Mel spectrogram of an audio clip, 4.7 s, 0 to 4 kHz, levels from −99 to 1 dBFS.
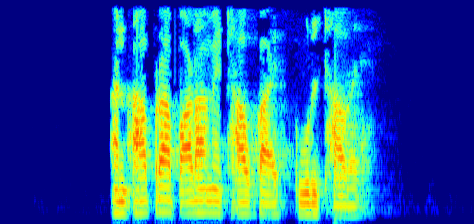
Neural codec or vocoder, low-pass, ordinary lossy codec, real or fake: none; 3.6 kHz; AAC, 16 kbps; real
